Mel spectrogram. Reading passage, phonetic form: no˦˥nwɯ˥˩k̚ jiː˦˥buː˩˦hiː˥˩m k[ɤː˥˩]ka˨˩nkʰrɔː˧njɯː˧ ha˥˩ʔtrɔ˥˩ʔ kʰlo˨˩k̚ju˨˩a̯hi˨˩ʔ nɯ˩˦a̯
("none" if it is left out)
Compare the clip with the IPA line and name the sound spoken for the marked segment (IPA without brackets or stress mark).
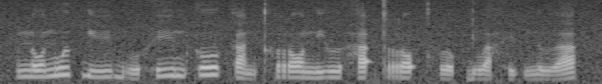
ɤː˥˩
